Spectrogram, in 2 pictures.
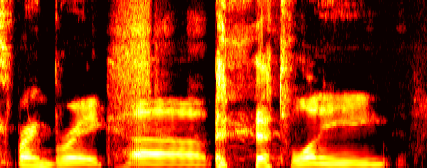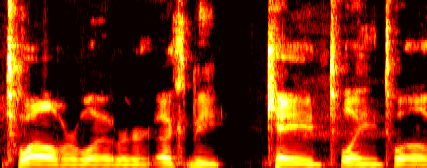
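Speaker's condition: Cleft lip and palate; large hole in mouth at birth

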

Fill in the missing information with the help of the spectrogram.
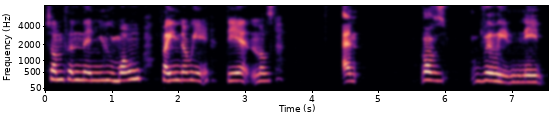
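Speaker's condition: Cerebral palsy; wheelchair user

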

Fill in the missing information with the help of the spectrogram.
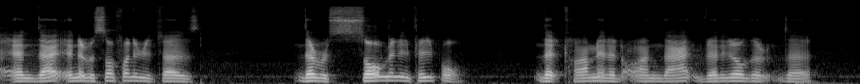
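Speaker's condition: Muscular dystrophy

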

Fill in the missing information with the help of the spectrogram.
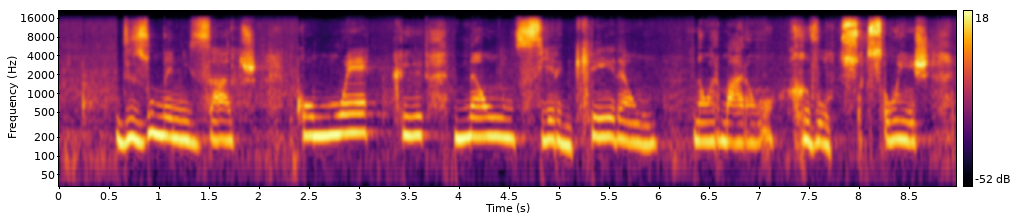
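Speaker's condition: Stuttering; fluency seen by others as varying day to day; effortful control to avoid stuttering, sometimes unavoidable, slow greetings, callers hung up, listeners must slow down; prolonged sounds

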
